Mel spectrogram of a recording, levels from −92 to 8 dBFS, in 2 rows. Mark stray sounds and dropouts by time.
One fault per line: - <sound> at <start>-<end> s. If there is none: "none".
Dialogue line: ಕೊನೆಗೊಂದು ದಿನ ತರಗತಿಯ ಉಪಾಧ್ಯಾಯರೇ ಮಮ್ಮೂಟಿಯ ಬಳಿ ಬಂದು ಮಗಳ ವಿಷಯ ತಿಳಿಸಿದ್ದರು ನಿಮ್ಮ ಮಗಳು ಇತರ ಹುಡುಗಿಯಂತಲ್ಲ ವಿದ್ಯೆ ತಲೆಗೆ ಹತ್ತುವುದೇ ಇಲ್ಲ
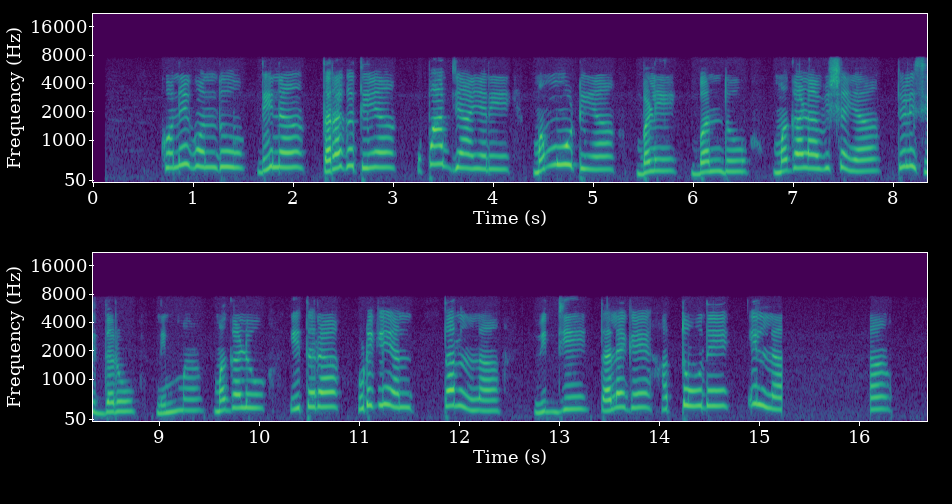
none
